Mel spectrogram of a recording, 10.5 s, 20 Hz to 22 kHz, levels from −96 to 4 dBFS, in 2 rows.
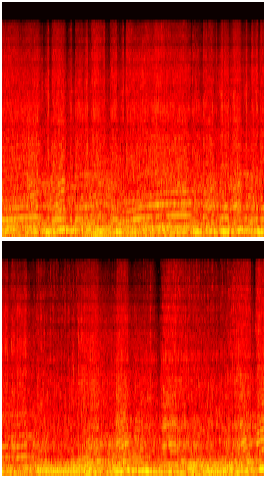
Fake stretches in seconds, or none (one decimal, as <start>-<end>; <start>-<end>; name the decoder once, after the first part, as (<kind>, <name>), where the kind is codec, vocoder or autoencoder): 4.3-5.1 (autoencoder, DAC-VAE)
